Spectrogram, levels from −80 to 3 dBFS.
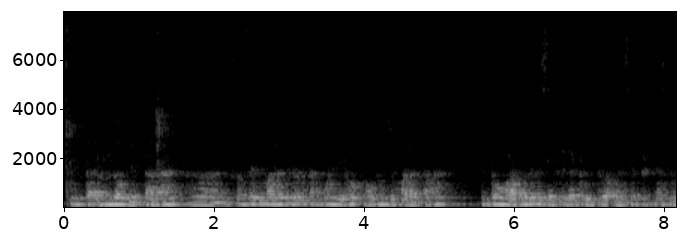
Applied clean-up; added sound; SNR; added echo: none; none; none; reverberation time 0.9 s.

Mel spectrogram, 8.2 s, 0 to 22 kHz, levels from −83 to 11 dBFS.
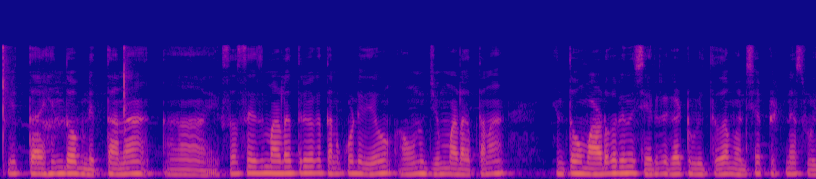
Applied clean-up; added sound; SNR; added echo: none; none; none; none.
